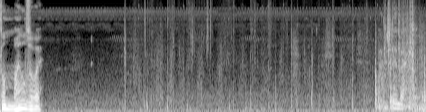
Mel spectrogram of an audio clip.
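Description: Footsteps scuff softly on concrete.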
